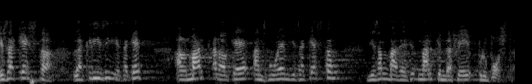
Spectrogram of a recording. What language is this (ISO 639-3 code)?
cat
